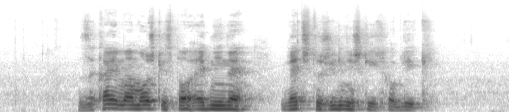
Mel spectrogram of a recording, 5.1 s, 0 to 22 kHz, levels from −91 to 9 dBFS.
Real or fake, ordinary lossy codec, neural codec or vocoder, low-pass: fake; none; vocoder, 44.1 kHz, 128 mel bands, Pupu-Vocoder; 19.8 kHz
